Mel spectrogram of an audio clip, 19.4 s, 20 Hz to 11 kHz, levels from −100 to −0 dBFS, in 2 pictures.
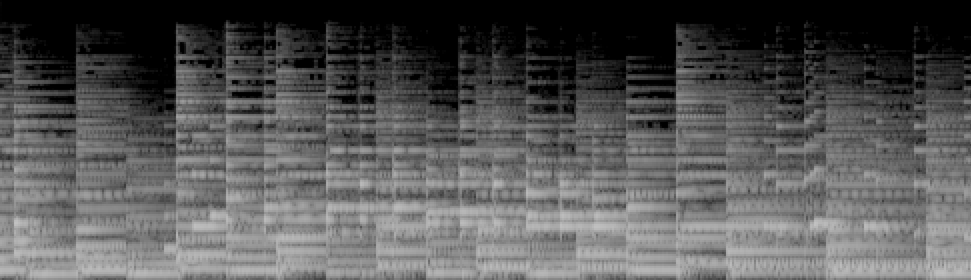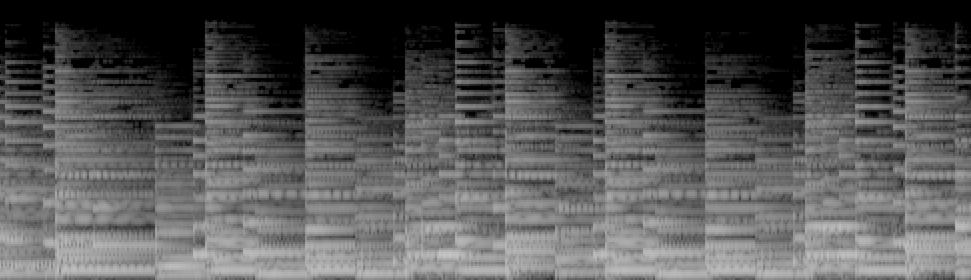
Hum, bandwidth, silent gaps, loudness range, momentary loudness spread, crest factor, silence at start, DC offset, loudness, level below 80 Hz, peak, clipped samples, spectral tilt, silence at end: none; 7.8 kHz; none; 1 LU; 4 LU; 16 dB; 0 s; under 0.1%; -30 LUFS; -58 dBFS; -14 dBFS; under 0.1%; -8 dB/octave; 0 s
